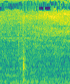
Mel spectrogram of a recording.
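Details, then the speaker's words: A click, then a steady airy hiss of suction running, turned on to confirm it works during a daily anesthesia machine checkout, with the suction canister connected to patient and vacuum. "So we're going to come over just make sure everything's all connected into our suction can. It's on patient and then the vacuum is into the back of the machine. And then we want to make sure that we turn it on and can actually hear"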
